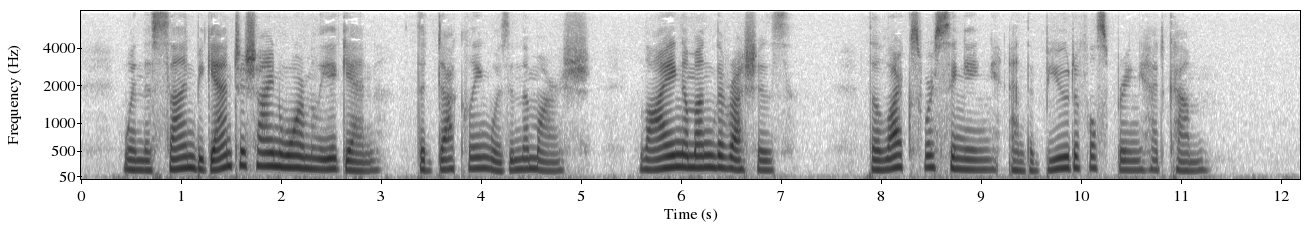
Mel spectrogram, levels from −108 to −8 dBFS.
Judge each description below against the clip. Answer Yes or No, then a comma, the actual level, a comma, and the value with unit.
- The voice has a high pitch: No, medium, 180 Hz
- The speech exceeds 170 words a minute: No, average, 140 wpm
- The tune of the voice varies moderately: Yes, average, 3.2 semitones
